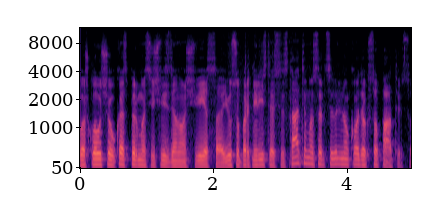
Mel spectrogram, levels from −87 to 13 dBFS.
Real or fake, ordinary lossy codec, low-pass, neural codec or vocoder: real; Opus, 64 kbps; 10.8 kHz; none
